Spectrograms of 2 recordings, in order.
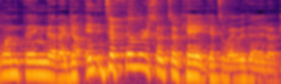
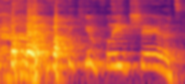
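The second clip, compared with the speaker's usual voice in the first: laughing; 8 semitones higher, 6 dB louder, much slower than usual. Real, not acted. Laughing at random win.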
